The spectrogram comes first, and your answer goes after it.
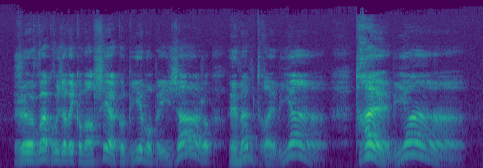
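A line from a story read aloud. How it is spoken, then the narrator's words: Exclaimed. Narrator (French): s'écria-t-il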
